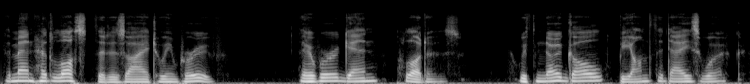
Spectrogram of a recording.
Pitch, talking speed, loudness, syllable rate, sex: 140 Hz, 150 wpm, -16 LUFS, 4.4 syllables/s, male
